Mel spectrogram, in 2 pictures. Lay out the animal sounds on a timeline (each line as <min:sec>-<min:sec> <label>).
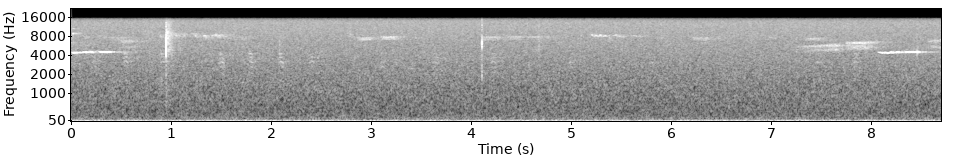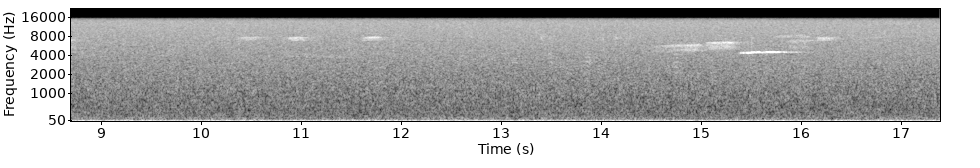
0:00.0-0:00.7 Black-throated Green Warbler (Setophaga virens)
0:00.0-0:02.8 Red-breasted Nuthatch (Sitta canadensis)
0:00.7-0:01.7 Golden-crowned Kinglet (Regulus satrapa)
0:02.7-0:06.4 Golden-crowned Kinglet (Regulus satrapa)
0:07.0-0:08.9 Black-throated Green Warbler (Setophaga virens)
0:10.3-0:11.9 Golden-crowned Kinglet (Regulus satrapa)
0:14.4-0:16.1 Black-throated Green Warbler (Setophaga virens)
0:15.6-0:16.3 Golden-crowned Kinglet (Regulus satrapa)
